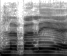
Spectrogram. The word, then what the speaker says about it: Lavalier: Lavalier, it's French.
